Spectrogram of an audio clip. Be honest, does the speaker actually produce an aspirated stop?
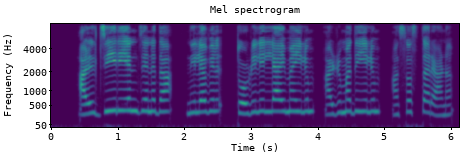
no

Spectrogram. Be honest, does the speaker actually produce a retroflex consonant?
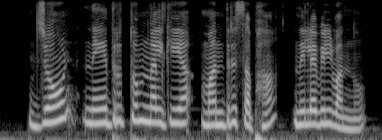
no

